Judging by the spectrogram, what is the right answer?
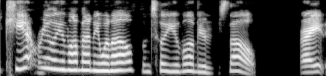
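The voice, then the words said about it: Slight Southern twang. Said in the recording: “you added like, a little southern twang in there”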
